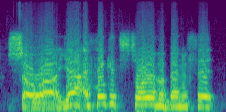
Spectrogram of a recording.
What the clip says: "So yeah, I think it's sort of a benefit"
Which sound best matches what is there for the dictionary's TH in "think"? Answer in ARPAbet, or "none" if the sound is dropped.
TH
